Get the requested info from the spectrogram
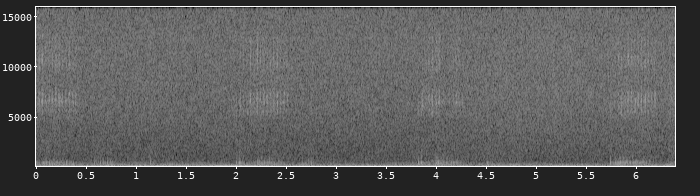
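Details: Senior shelter-adopted cat Heidi, about fifteen, purring while being massaged in August 2021; deep continuous rumbling swells and fades with her breathing, each inhale-exhale cycle marked by a faint hiss.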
